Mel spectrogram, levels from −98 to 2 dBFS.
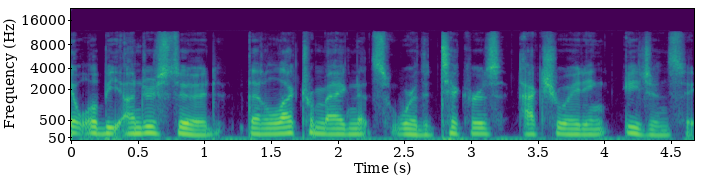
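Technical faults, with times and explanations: No technical faults detected on this speech clip; nothing to log.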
